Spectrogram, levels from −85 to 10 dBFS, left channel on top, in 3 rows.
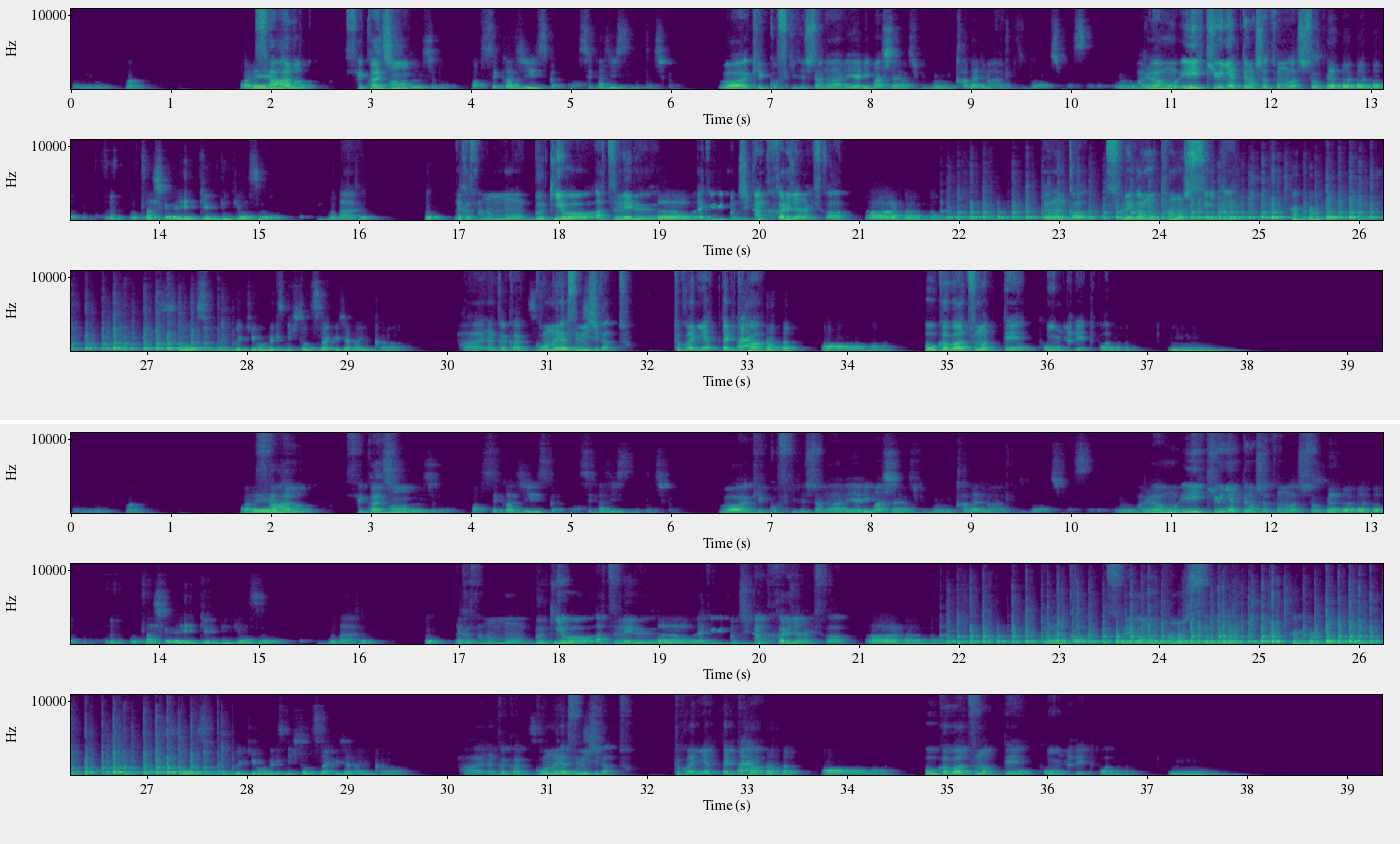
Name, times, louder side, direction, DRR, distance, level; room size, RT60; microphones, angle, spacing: voice 1, 0.0-0.7 1.7-2.3 3.1-3.7 4.0-5.9 6.7-6.8 7.5-9.2 9.6-9.7 10.4-10.8 12.4-13.1 13.4-15.2 15.6-16.1 16.7-16.8 19.0-19.6 21.1-22.1 25.3-25.8 27.3-29.6 30.9-31.5 32.9-33.4 33.7-34.4 35.7-36.2 36.5-36.9 37.2-37.9, left 2 dB, 45° left, 1.2 m, -28 dB
voice 2, 2.0-2.3 2.9-3.4 6.5-7.7 9.2-9.4 10.7-12.5 15.8-16.1 17.0-19.0 19.4-20.9 22.8-24.8 30.1-31.7 32.3-33.2 34.8-36.4, left 3 dB, 70° left, 0.8 m, -26 dB
sound 1, 21.8-27.9, right 1 dB, 25° right, 1.3 m, -28 dB
10.5 x 6.1 x 2.3 m
head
